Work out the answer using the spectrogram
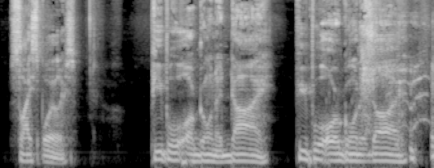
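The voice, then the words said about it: Imitates another person's voice. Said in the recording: “my Tell impression”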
